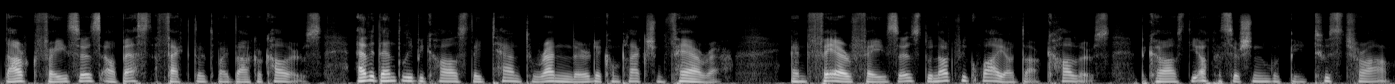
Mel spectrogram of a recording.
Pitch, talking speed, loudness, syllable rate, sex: 135 Hz, 140 wpm, -22 LUFS, 4.5 syllables/s, male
